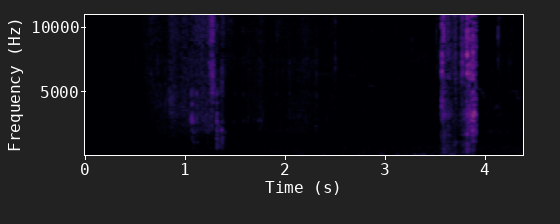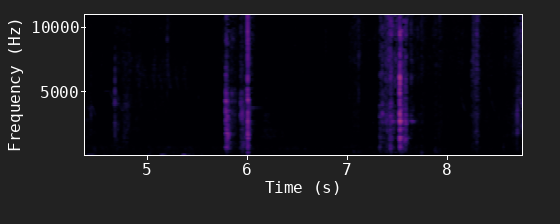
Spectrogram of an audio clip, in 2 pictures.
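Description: Footsteps crunch and scrape on a rocky trail close by.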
